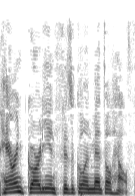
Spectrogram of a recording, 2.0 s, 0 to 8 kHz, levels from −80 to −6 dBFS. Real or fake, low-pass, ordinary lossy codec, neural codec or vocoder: real; 7.2 kHz; MP3, 32 kbps; none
